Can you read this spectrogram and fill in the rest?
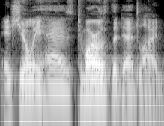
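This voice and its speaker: A man's voice: fairly low pitch, expressive, brisk. A man giving casual let's-play commentary, with wry, joking asides. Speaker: gaming YouTuber. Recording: game music underneath. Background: game music.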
